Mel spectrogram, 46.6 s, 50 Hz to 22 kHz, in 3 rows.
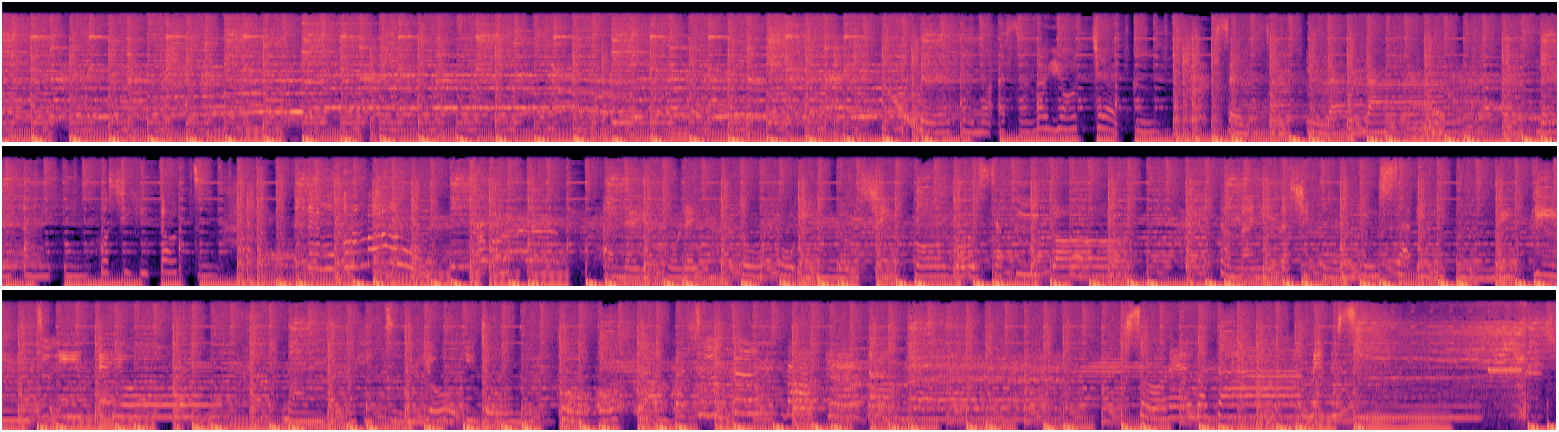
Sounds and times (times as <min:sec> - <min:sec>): Music: 0:00.0 - 0:46.6.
